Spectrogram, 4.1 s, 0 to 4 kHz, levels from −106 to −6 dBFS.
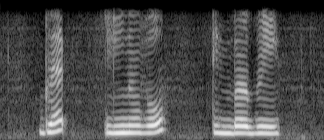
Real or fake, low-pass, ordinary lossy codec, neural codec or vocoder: fake; 3.6 kHz; none; codec, 44.1 kHz, 1.7 kbps, Pupu-Codec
